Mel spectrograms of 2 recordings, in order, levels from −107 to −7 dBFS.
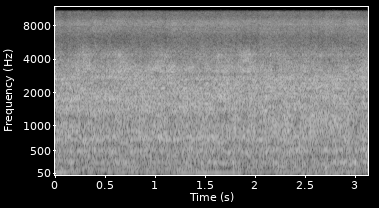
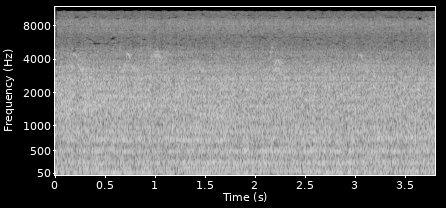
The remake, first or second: first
